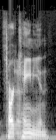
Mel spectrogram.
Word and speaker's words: Tarkanian: Tarkanian, right? Jerry? – Yeah. – I might say his last name wrong. – No, that was right.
